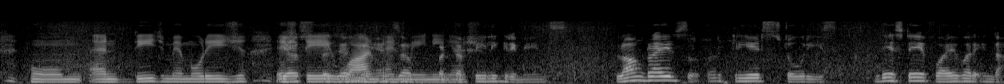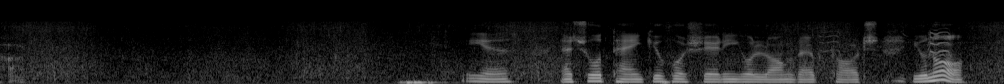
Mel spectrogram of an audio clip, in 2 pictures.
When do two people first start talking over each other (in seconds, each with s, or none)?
2.9 s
